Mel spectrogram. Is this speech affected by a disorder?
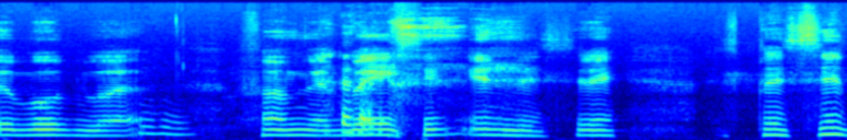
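Yes: motor neurone disease.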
